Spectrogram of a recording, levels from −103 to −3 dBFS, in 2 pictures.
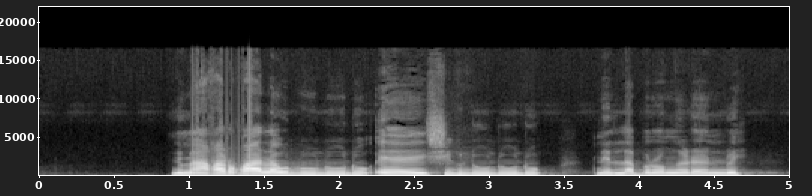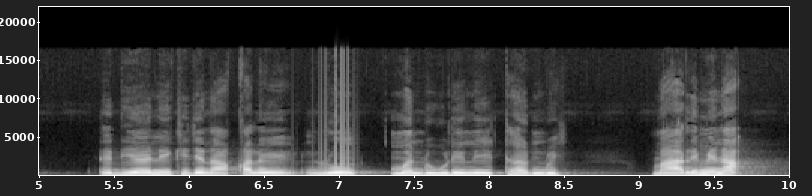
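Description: From 1.03 to 1.41 s, the speech breaks into processor overload crackle. The processor missed its deadlines on buffers of only a few milliseconds, again and again. Each miss drops in a short silent gap with hard edges. The gaps fit around twenty missed buffers. Together they sound like gritty tearing over the speech. The same crackle returns from 6.68 to 7.13 s, pointing to around fifteen missed buffers. It stops when the load eases.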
